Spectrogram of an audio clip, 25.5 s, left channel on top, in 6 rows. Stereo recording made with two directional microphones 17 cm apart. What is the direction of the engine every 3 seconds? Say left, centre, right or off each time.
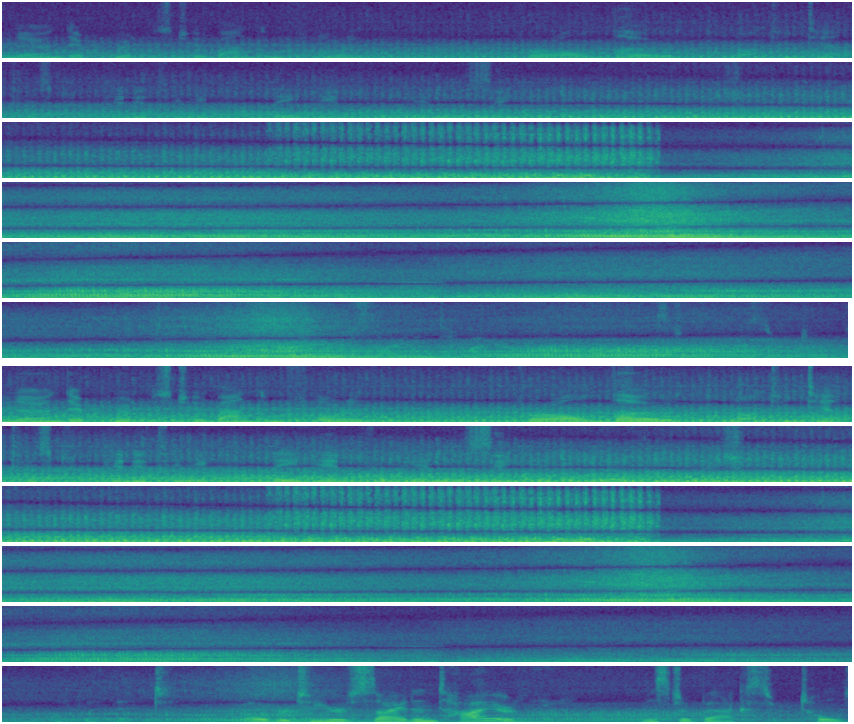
right, right, right, right, centre, left, left, left, left.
